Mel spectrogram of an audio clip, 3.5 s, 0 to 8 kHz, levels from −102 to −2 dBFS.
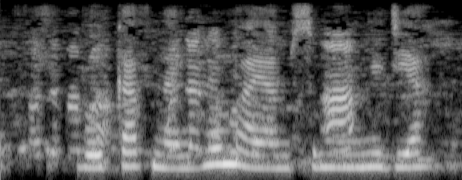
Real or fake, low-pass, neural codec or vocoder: real; 7.2 kHz; none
